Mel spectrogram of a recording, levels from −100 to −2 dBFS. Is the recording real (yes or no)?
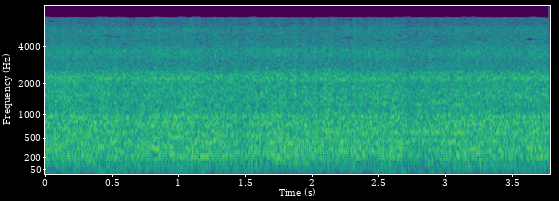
no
